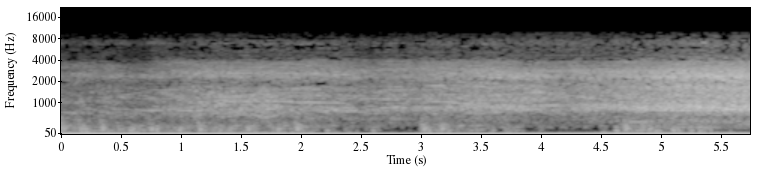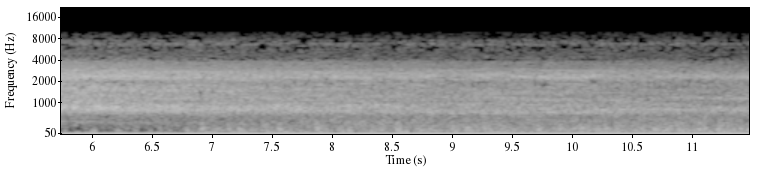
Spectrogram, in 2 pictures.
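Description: A crowd cheers and roars, growing louder.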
